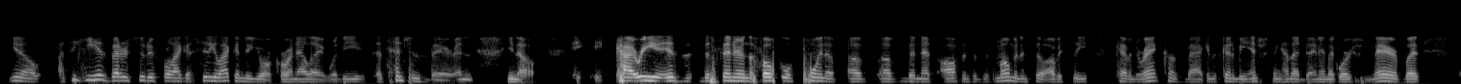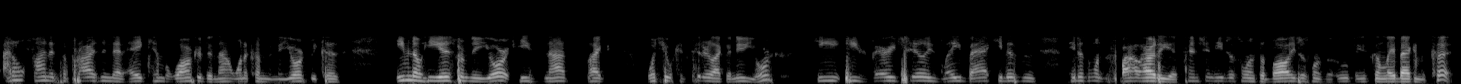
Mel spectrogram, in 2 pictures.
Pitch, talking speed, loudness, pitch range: 150 Hz, 275 wpm, -31 LUFS, 135-165 Hz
